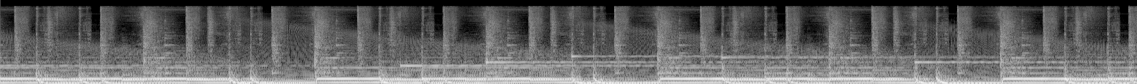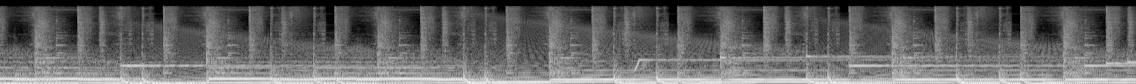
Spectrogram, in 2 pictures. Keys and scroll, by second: 17.0-19.9 typing, 21.3 ctrl+t.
